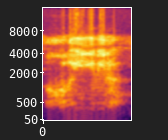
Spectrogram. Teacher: Gha itu letaknya tadi di tenggorokan, ujung tenggorokan. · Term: huruf gha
